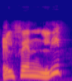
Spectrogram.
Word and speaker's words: Elfen Lied: Elfen Lied. – Sí, exactamente, se pronuncia así, muy bien.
